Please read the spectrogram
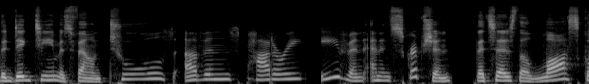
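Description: Speech in which a hybrid radio loses its digital stream after "dig team has found" and blends to the AM analogue broadcast over 0.43 s. From 1.16 s to 3.98 s, this digital radio blending to analogue adds faint hiss and drops the level about 3 dB.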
